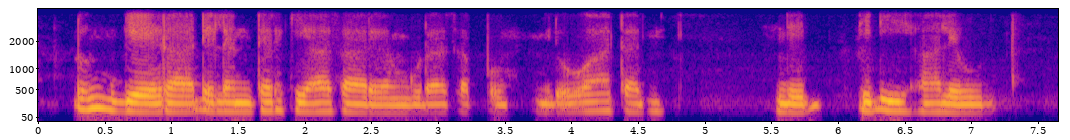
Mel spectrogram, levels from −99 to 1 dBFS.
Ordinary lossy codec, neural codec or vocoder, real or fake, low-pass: Opus, 64 kbps; none; real; 3.6 kHz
